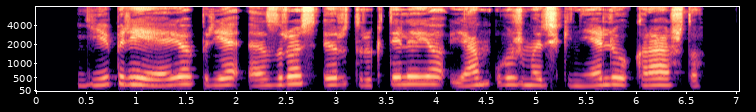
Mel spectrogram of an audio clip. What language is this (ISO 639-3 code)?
lit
